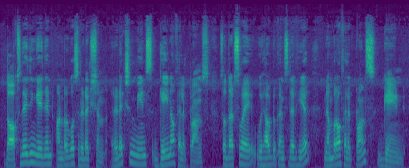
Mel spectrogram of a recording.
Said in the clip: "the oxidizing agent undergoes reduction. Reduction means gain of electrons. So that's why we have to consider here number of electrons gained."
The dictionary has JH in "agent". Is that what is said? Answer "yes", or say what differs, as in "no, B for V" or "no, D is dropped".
yes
